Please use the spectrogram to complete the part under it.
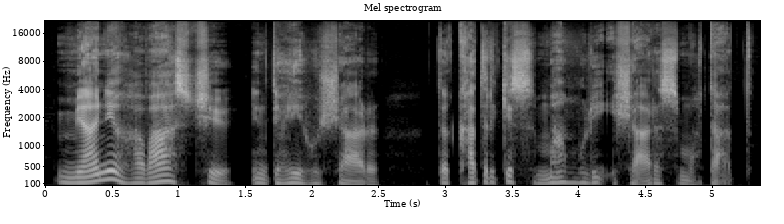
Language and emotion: Kashmiri, fearful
